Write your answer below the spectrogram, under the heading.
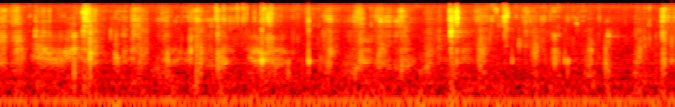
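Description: Close-miked chewing of a mouthful of crumb-coated fried bun: many short, irregular crunches and mouth clicks.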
